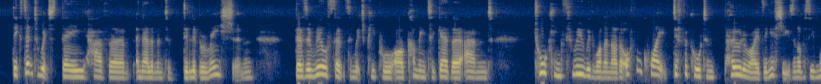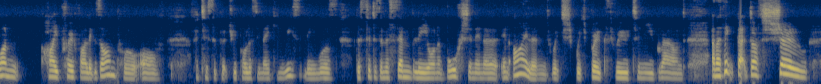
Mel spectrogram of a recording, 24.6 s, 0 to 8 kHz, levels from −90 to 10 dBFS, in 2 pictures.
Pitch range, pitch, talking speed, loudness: 155-215 Hz, 170 Hz, 160 wpm, -19 LUFS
